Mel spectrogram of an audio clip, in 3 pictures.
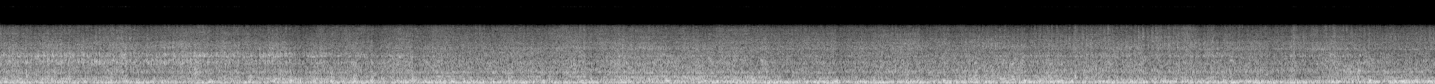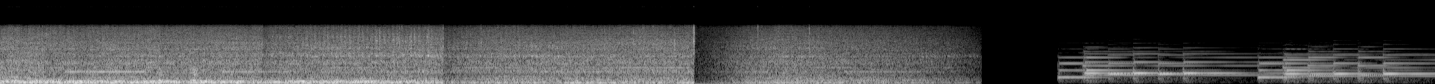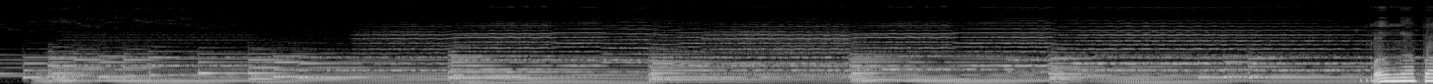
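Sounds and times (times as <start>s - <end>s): train wheels rumbling on rails: 0.0s - 23.6s.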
